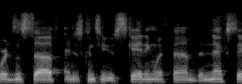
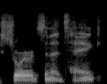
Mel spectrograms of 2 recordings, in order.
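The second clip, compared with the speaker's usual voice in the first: usual speaking voice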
